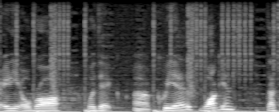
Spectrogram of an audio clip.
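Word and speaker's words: Quez Watkins: this wide receiver 88 overall was it uh quiz walk-ins that's how you say his name and the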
